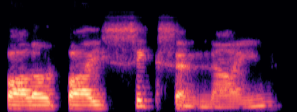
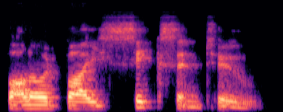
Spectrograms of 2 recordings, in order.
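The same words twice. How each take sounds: First: Slow, drawn-out bingo call; bingo caller. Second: Bingo caller. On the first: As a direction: stretch the numbers like a caller. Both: Acted. Number called slowly.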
